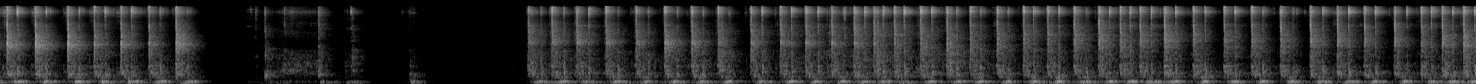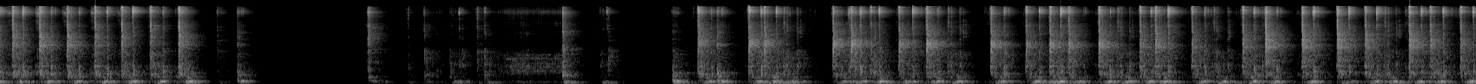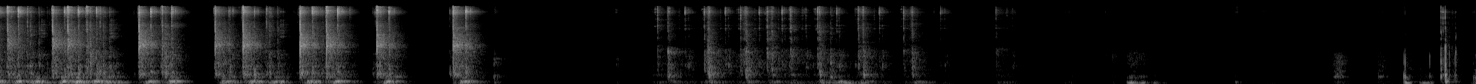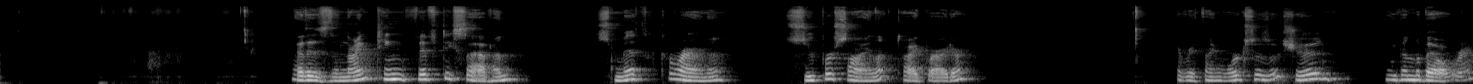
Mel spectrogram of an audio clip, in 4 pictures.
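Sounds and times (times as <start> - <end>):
manual typewriter typing: 0.0 - 2.0, 5.3 - 17.2, 21.7 - 34.4, 36.1 - 38.9.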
